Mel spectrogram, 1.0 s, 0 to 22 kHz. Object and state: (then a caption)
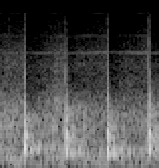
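Unfired earthenware pot, dry. Four evenly spaced taps on a dried, glazed but unfired onggi earthenware pot, checking whether it is dry enough. Each tap gives a short, clear knock with a tone near 330 Hz that fades within a fraction of a second. The clear sound shows the pot is nearly dry and ready for the kiln.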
